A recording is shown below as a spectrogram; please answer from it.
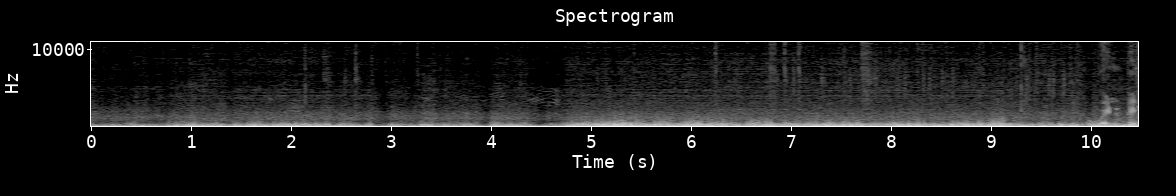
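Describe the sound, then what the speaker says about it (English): Strong gusting wind buffets the microphone at Danville Park cricket ground during an over-60s USA vs Canada match, a steady low roar with a brief lull before building louder again. "Wind picking up a lot of speed now here at Danville Park."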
